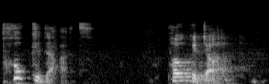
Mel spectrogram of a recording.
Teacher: But I we always say poker when we're speaking fast for some reason. Oh, so you omit the L. Yeah, you don't really say the L.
